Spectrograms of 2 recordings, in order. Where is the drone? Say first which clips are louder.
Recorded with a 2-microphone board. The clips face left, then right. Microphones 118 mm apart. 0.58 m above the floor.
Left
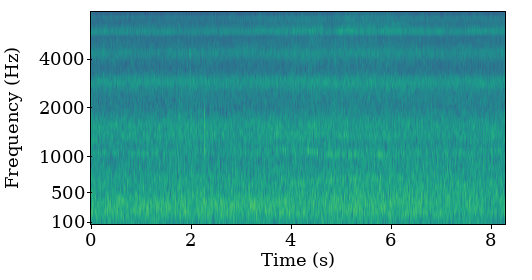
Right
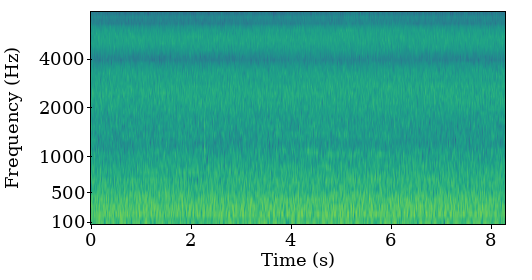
Right 8 dB; 85° right.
